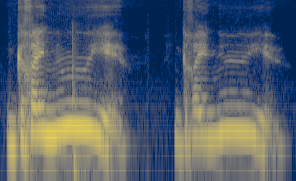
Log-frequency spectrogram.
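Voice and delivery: "Grenouille" high, loud and slow; teacher models "grenouille" with big emphasis; slow emphatic model. Shown as a demonstration. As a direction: stretch out "grenouille" for the class. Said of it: "teacher modelling a word".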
